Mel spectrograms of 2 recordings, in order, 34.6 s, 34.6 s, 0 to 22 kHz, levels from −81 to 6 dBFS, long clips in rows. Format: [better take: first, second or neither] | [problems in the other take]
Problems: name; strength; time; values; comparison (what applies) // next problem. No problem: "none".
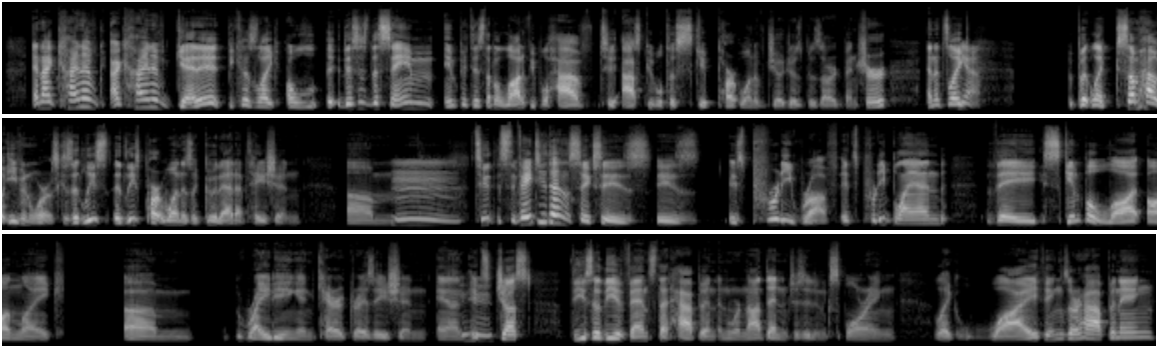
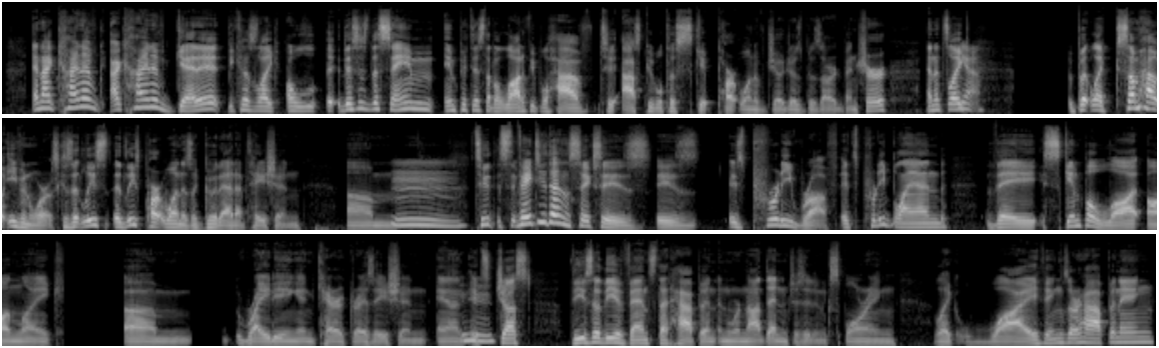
second | thin; very; fading below 300 Hz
